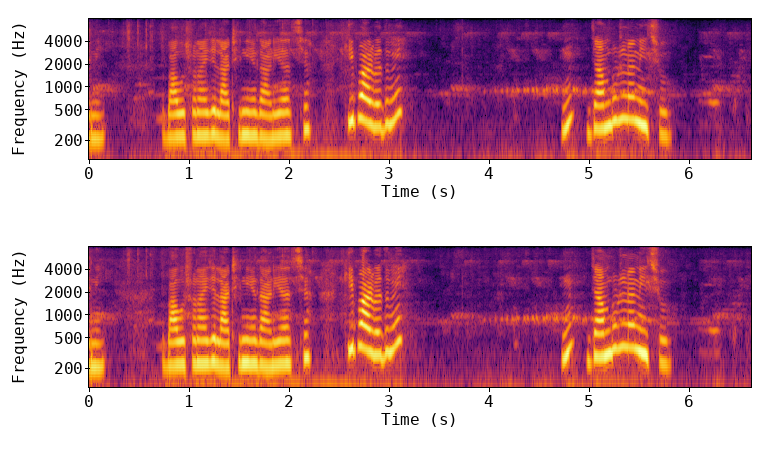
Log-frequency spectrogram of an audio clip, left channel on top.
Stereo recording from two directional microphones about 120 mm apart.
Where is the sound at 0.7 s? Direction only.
30° right (ahead or behind).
